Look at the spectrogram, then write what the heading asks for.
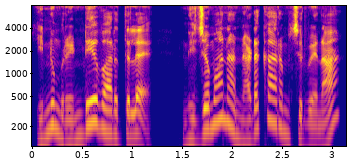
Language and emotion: Tamil, surprised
